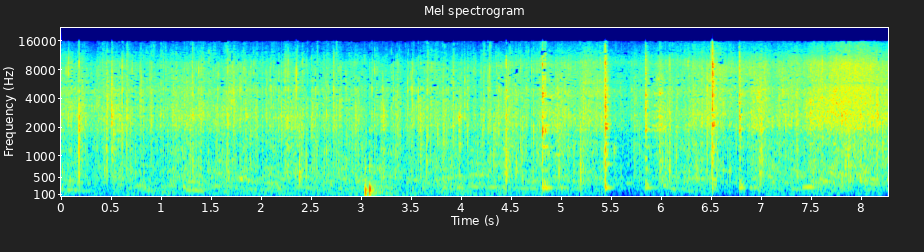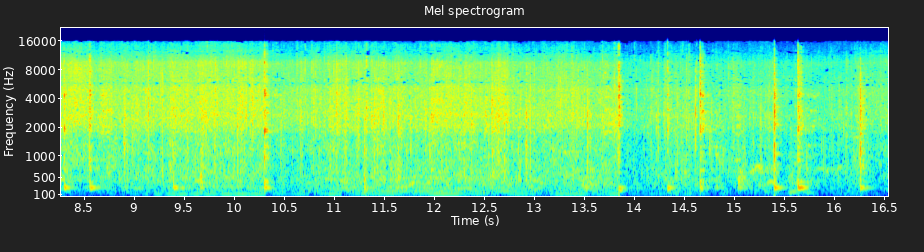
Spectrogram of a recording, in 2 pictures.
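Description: Egg and glass noodles sizzling on a flat griddle, with a metal spatula scraping and clicking against the plate as the egg is pushed and gathered. The sizzle swells louder for several seconds in the middle.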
